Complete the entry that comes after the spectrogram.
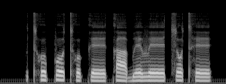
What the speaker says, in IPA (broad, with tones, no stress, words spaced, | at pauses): tʰʊ˦ po˦tʰʊ˨ keː˨ka˦˨be˦ βeː˦ t͡so˦tʰe˦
